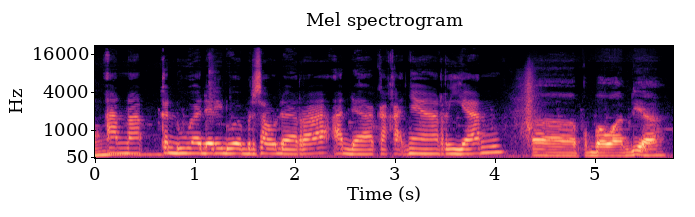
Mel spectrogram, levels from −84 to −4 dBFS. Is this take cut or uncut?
cut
